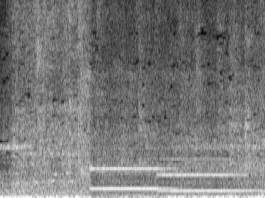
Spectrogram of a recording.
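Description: Train carriage sound effect: a constant loud rumble of rail noise, with steady electronic tones joining partway through and continuing over the rumble.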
